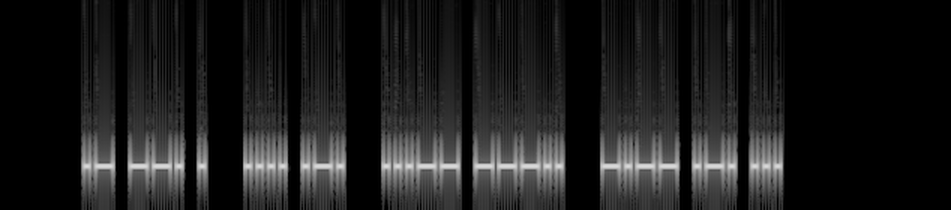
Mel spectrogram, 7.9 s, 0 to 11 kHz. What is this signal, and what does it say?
Morse code, heard as a keyed tone, about 25 wpm, 700 Hz. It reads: AGE HR 38 YRS
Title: K1USN SST QSO Practice 25wpm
